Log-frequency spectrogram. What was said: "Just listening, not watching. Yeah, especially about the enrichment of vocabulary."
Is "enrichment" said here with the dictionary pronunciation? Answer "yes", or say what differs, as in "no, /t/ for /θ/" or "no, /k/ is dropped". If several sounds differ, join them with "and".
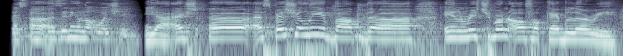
yes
